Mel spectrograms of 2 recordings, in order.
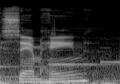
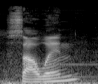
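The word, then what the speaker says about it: Samhain: celebrate uh what a lot of people say sam Hayne that's but that's I know that's not the correct way to say it I believe it's it's sawin is the correct way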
